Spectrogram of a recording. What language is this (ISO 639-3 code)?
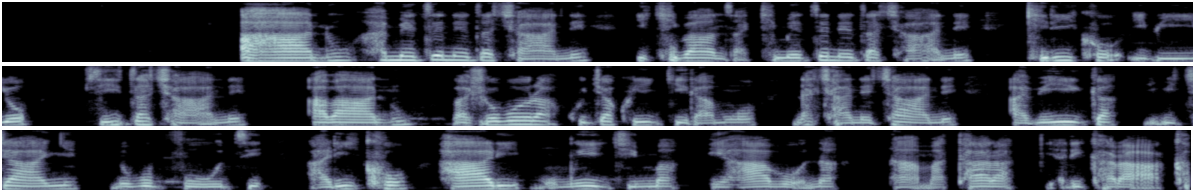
run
